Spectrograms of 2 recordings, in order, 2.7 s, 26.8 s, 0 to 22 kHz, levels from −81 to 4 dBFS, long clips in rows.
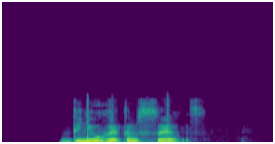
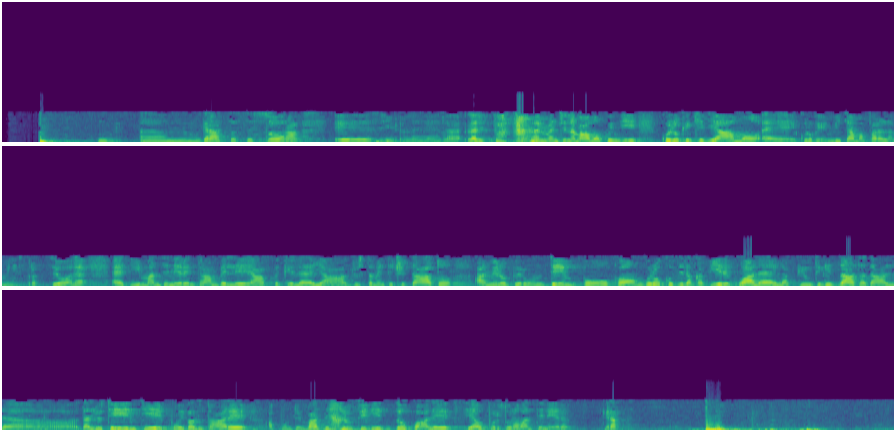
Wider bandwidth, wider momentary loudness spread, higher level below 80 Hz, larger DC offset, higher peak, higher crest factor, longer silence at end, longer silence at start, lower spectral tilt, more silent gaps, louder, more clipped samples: about the same, 7.2 kHz vs 7.6 kHz; about the same, 12 LU vs 11 LU; second, -54 dBFS vs -26 dBFS; neither; about the same, -2 dBFS vs 0 dBFS; about the same, 16 dB vs 16 dB; first, 0.95 s vs 0 s; first, 0.6 s vs 0.35 s; about the same, -8 dB/octave vs -8.5 dB/octave; neither; about the same, -15 LUFS vs -17 LUFS; second, under 0.1% vs 0.1%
